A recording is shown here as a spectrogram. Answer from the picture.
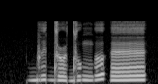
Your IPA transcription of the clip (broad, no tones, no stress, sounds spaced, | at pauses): b ɪ d ə˞ d ʊ ŋ ə | ɛ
